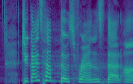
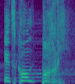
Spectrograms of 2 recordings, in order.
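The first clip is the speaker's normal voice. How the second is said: higher, snobby fake French Paris; fake French accent; 4 semitones higher than usual. Friend back from Paris shows off fake French accent. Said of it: "She goes".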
